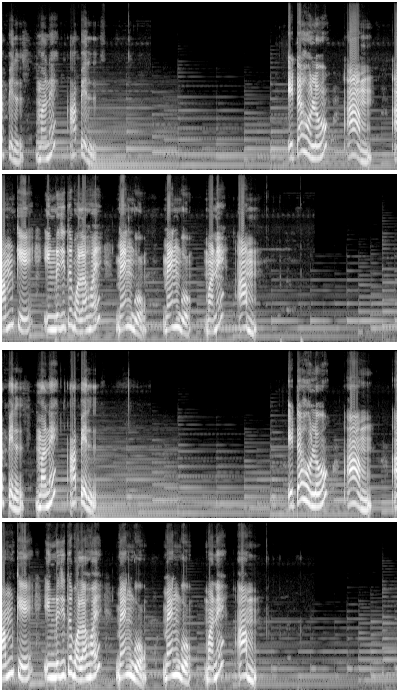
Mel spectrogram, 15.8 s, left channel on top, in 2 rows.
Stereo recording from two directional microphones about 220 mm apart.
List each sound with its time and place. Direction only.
0.0 s speech: 30° right (ahead or behind)
5.7 s speech: 30° right (ahead or behind)
15.1 s music: centre (ahead or behind)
